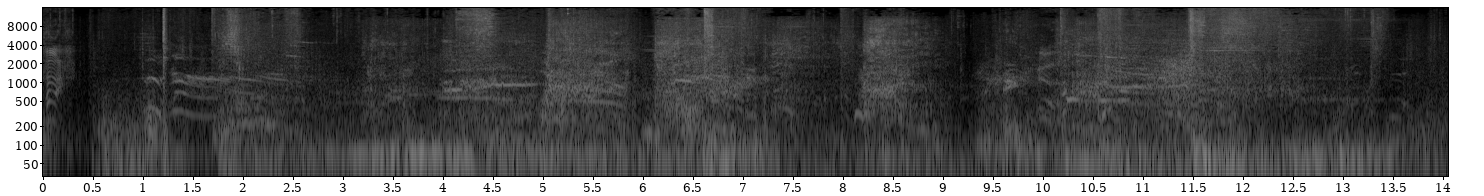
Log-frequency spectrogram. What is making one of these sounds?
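Heavy thuds and rumbles boom during the fight.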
